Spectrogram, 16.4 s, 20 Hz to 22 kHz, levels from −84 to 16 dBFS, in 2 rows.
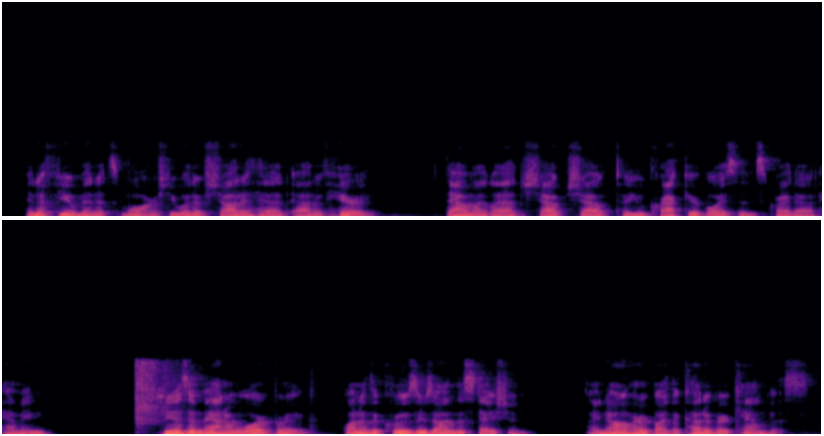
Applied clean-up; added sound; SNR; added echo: neural mask model DeepFilterNet 3.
